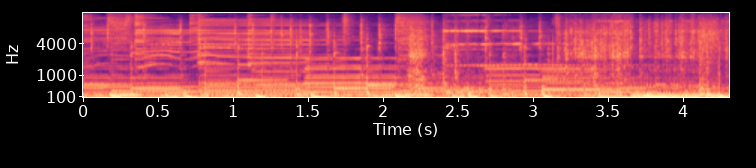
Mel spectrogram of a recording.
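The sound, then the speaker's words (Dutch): A cash register rings and coins clatter in a quick, rhythmic loop, loud, blended with dense musical tones throughout; no one speaks. “De kassa rinkelt.”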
